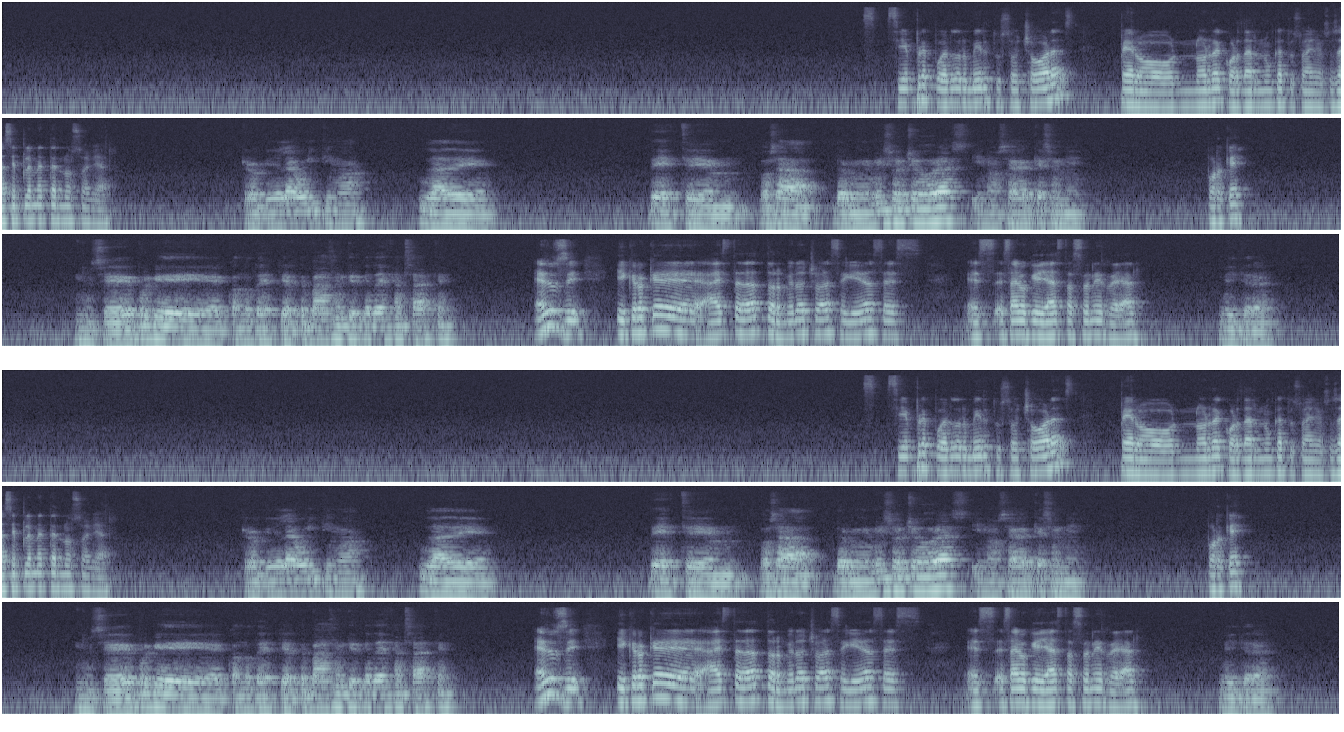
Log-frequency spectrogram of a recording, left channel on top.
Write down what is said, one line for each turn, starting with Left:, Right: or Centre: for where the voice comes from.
Centre: siempre poder dormir tus ocho horas, pero no recordar nunca tus sueños, o sea, simplemente no soñar.
Left: Creo que es la última, la de... de este, o sea, dormir mis ocho horas y no saber que soñé.
Centre: ¿Por qué?
Left: No sé, porque cuando te despiertes vas a sentir que te descansaste,
Centre: Eso sí, y creo que a esta edad dormir ocho horas seguidas es, es, es algo que ya hasta suena irreal.
Left: literal.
